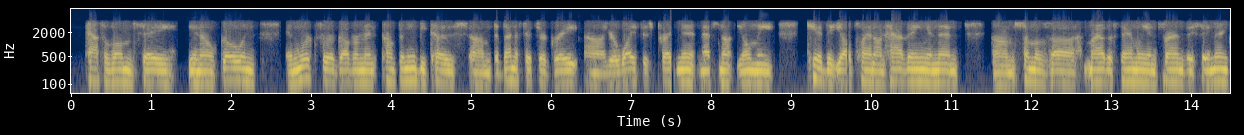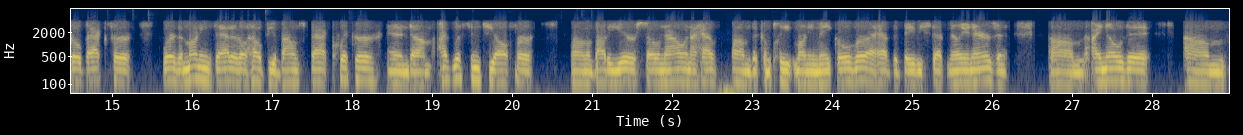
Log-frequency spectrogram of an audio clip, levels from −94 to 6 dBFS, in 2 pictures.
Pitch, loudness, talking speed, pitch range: 115 Hz, -15 LUFS, 200 wpm, 110-120 Hz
